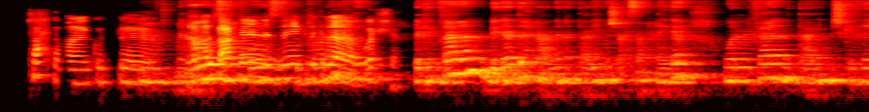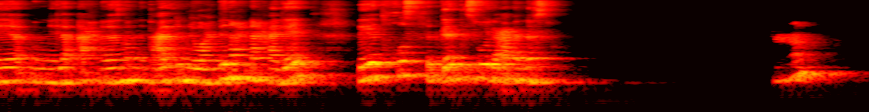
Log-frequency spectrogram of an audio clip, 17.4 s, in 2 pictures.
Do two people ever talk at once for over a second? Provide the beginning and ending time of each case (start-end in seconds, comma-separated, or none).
1.9-3.7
